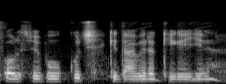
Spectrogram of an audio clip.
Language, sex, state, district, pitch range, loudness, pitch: Hindi, male, Bihar, West Champaran, 125-135 Hz, -18 LUFS, 130 Hz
